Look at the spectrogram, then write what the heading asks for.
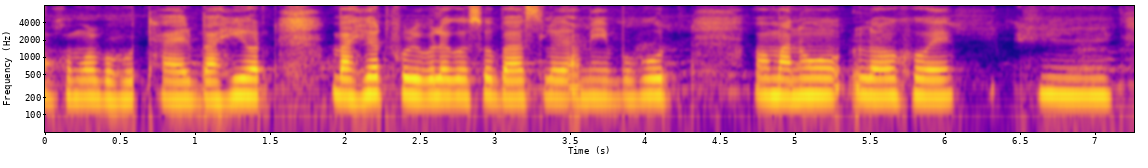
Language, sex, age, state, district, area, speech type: Assamese, female, 18-30, Assam, Dibrugarh, rural, spontaneous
